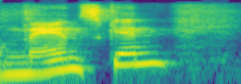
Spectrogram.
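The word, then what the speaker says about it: Måneskin: And if we go to Waffle House, and already both cooks are sitting outside, blaring a band called Manskin. Not Manson, like Manson, it's spelled all weird.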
